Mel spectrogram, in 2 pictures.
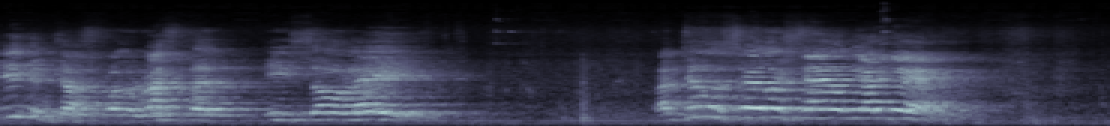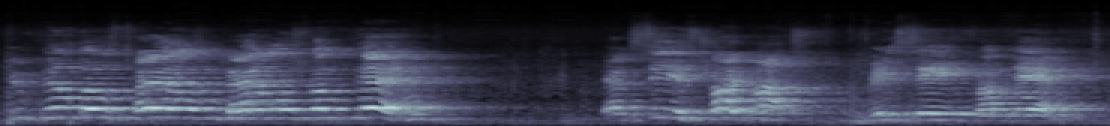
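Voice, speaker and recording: Male town crier, declamatory and ceremonious, extremely slow delivery, heard from far off in a reverberant hall. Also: very high-pitched, fairly bright tone. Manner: slow, ceremonious, drawn-out phrasing. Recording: very echoey hall, distant microphone, audience.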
